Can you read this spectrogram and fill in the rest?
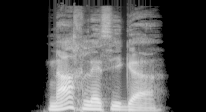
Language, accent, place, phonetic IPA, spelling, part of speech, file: German, Germany, Berlin, [ˈnaːxˌlɛsɪɡɐ], nachlässiger, adjective, De-nachlässiger.ogg
- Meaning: 1. comparative degree of nachlässig 2. inflection of nachlässig: strong/mixed nominative masculine singular 3. inflection of nachlässig: strong genitive/dative feminine singular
